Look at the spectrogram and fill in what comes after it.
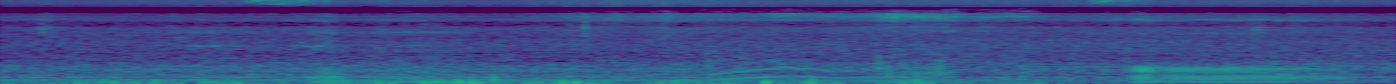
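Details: A plump pet pug asleep and snoring loudly, giving rough low rasping bursts that come in uneven waves, with a few brief squeaky nasal whistles mixed in. The room is otherwise quiet.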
